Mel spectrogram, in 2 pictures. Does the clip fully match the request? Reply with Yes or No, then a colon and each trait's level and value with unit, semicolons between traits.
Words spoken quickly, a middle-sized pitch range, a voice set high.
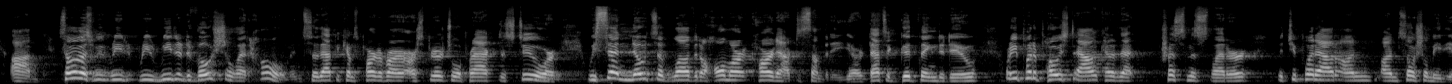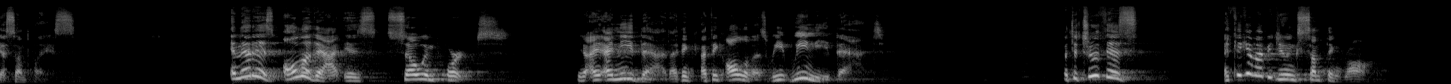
Yes: fast, 210 wpm; average, 4.1 semitones; high, 200 Hz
